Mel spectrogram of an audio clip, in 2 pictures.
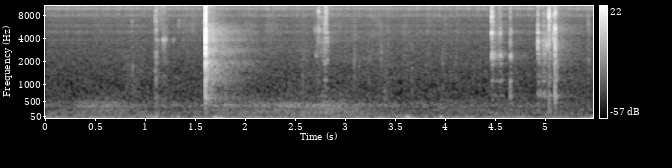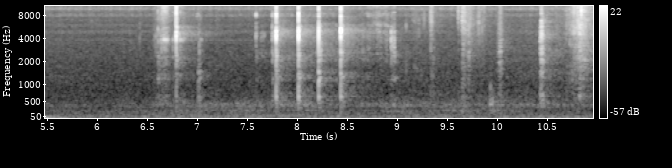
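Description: Sharp clicks and taps of a ramrod and loading rod working in the barrel of a black-powder muzzle-loading match pistol as it is loaded, with a quick run of four clicks about eight seconds in.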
